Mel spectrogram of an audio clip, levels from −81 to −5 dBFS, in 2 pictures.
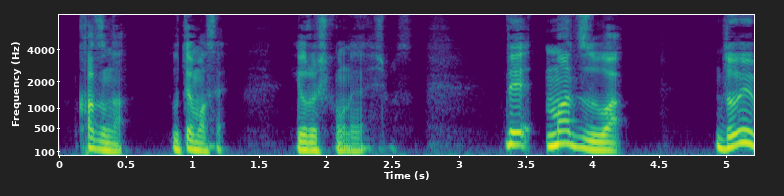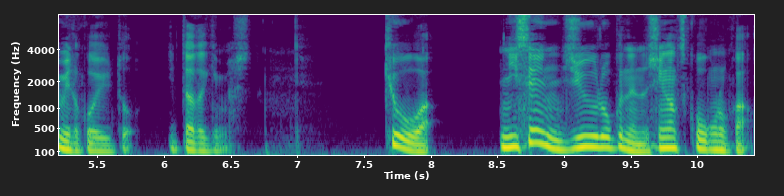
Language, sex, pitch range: Japanese, male, 105-150 Hz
